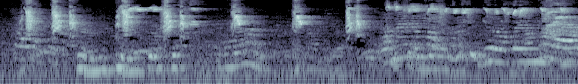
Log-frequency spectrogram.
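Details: Young songbird, presented as a white-rumped shama, ready for songbird contests: bursts of harsh, buzzy high notes separated by short gaps, then a faster run of varied chattering notes with a thin whistled tone held near the end.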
